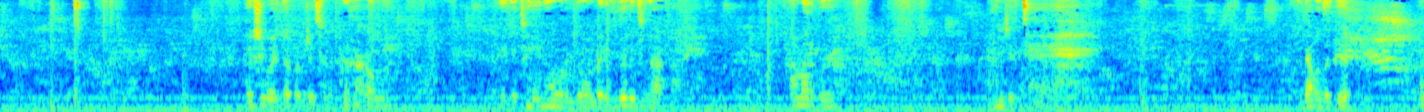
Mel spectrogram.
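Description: Clothes rustle as they are folded.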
